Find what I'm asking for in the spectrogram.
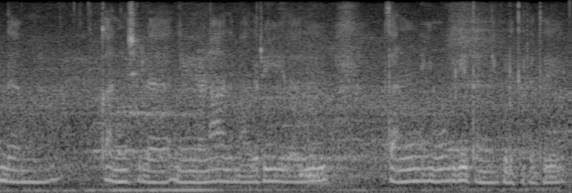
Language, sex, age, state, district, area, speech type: Tamil, female, 18-30, Tamil Nadu, Thanjavur, rural, spontaneous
